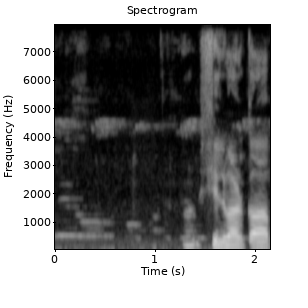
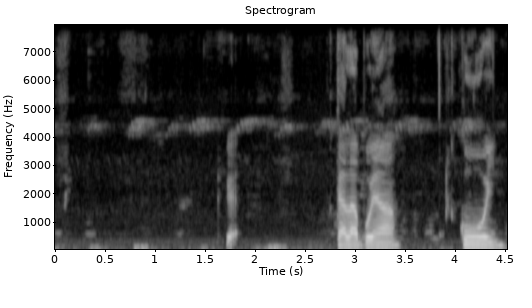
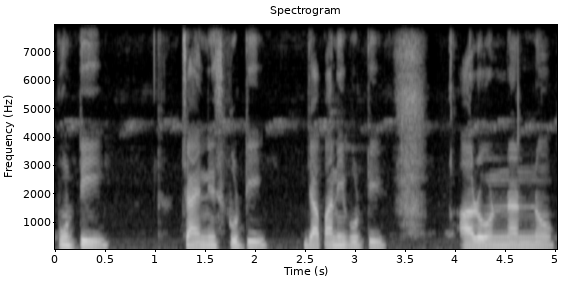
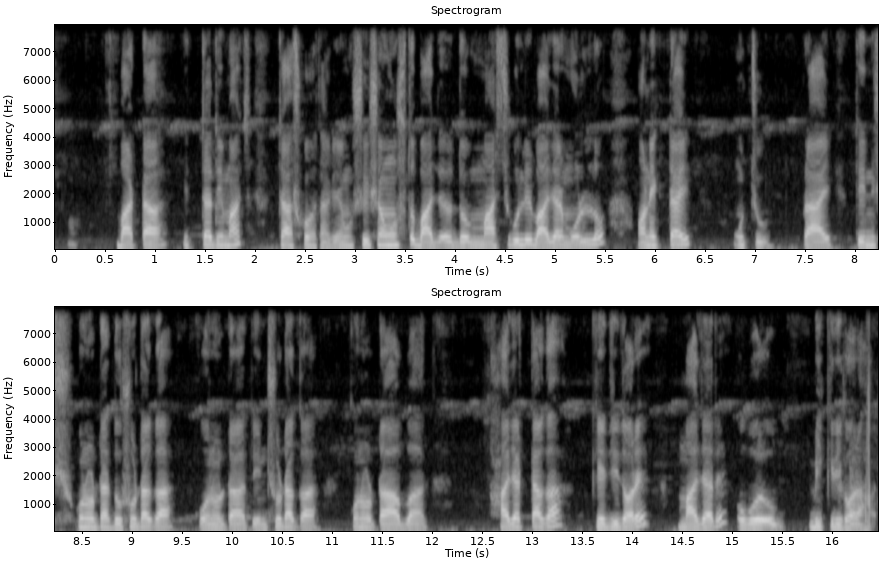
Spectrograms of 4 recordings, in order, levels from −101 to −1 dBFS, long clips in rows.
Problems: constant background noise, continuous background conversations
